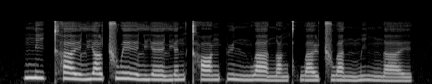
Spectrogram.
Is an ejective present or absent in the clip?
absent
